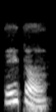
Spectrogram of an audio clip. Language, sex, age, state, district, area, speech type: Nepali, female, 60+, West Bengal, Alipurduar, urban, spontaneous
